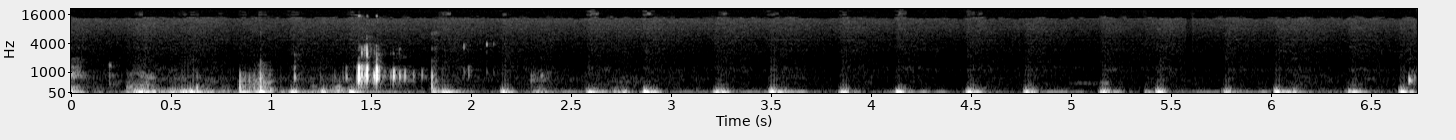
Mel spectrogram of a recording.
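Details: Normal heartbeat recorded alongside digestion sounds: steady soft heartbeat about 130 per minute, with a brief gurgle of digestion early on.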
